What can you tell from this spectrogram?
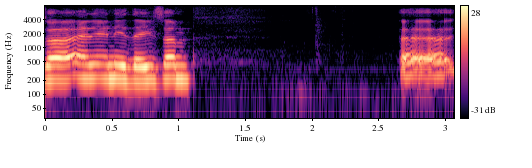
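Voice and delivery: put-on young apprentice showing knives. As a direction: offer the knives uncertainly. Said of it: "He goes".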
